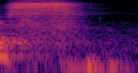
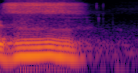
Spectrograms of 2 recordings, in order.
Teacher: when you make a z sound, what you're doing is turning your voice on. Otherwise, your mouth is actually doing the same thing.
